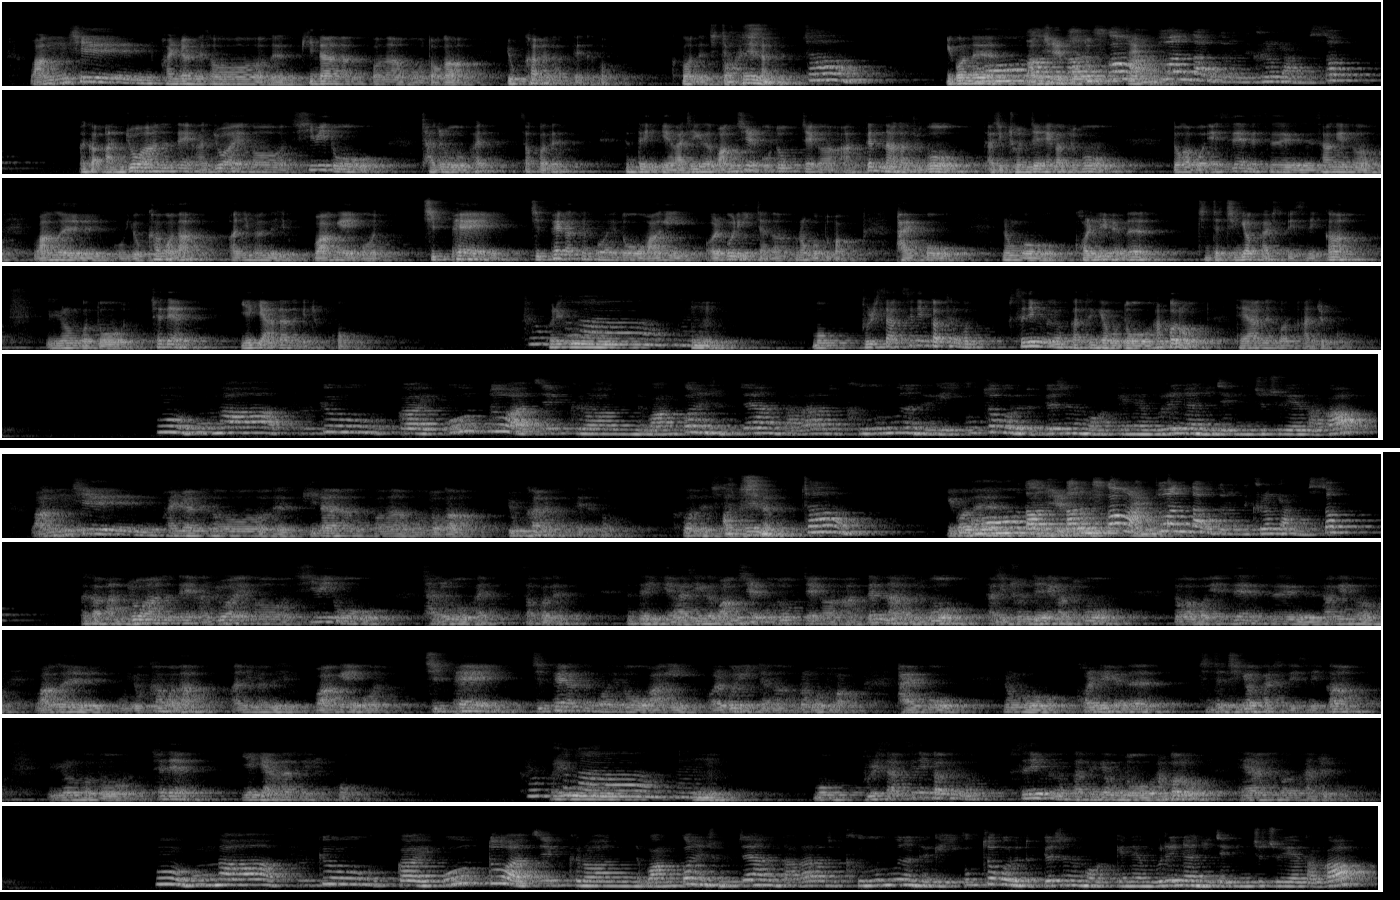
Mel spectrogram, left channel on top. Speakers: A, on the left; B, on the right.
A: 왕실 관련해서는 비난하거나, 뭐, 너가 욕하면 안 되는 거. 그거는 진짜
B: 아,
A: 큰일
B: 진짜?
A: 나. 이거는
B: 어, 나,
A: 왕실 모독죄가
B: 나는 국왕을 안 좋아한다고
A: 있어.
B: 들었는데 그런 게 아니었어?
A: 그러니까 안 좋아하는데, 안 좋아해서 시위도 자주 했었거든. 근데 이게 아직은 왕실 모독죄가 안 끝나가지고 아직 존재해가지고 너가 뭐 SNS 상에서 왕을 뭐 욕하거나 아니면은 이 왕의 뭐 지폐 이- 지폐 같은 거에도 왕이 얼굴이 있잖아. 그런 것도 막 밟고 이런 거 걸리면은 진짜 징역 갈 수도 있으니까 이런 것도 최대한 얘기 안 하는 게 좋고
B: 그렇구나.
A: 그리고
B: 음.
A: 음. 뭐 불상 스님 같은 것 스님 같은 경우도 함부로 대하는 건 안 좋고.
B: 어, 뭔가 불교 국가이고 또 아직 그런 왕권이 존재하는 나라라서 그 부분은 되게 이국적으로 느껴지는 것 같긴 해. 우리는 이제 민주주의에다가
